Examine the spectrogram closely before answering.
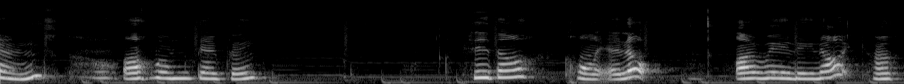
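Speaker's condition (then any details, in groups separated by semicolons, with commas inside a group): Cerebral palsy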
